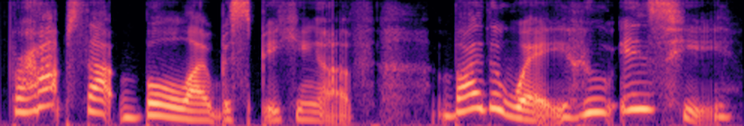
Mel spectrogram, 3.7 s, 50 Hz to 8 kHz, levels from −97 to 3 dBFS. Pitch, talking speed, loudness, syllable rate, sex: 245 Hz, 210 wpm, -18 LUFS, 4.7 syllables/s, female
